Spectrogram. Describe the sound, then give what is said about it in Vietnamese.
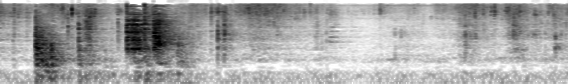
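Filling being stirred together with cooking oil in a bowl, giving scraping, clattering sounds. Two louder bursts come near the start, then softer, uneven stirring continues to the end. “Trộn đều cho dầu ăn.”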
